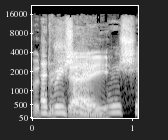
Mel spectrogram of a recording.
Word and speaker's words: Ed Ruscha: Well, I think it's, I don't know how to say it, is it Ed Ruscha? – Yeah, Ed Ruscha.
